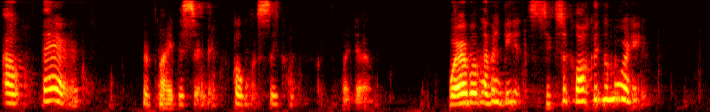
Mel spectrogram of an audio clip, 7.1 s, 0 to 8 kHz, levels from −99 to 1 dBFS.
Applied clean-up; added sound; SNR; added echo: neural mask model DeepFilterNet 3.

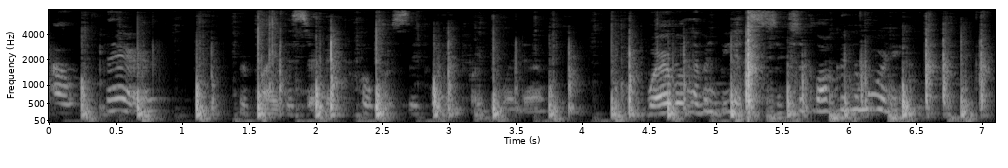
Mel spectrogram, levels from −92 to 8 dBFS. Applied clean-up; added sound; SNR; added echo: classical method WPE with log-MMSE.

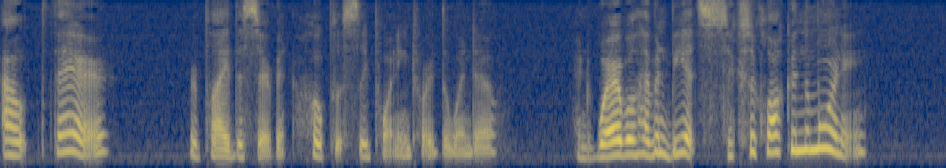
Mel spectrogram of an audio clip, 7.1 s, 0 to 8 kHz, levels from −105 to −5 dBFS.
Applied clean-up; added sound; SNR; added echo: none; none; none; none.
